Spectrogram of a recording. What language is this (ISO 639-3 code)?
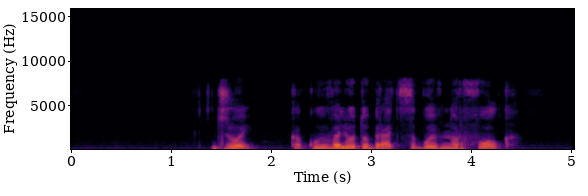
rus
